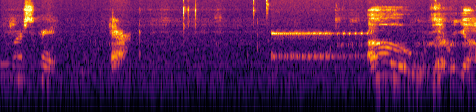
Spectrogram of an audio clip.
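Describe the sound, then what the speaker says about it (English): A telephone rings in a movie scene with a steady electronic tone lasting about a second, set among quiet whispered voices and small clicks. "Phone's ringing."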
